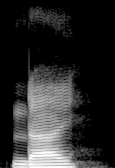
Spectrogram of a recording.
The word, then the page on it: ndai: Mpur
